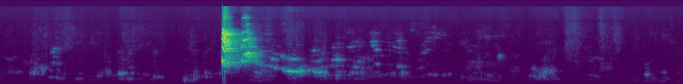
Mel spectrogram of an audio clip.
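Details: Blenheim Cavalier King Charles Spaniel puppies, a litter of five born at New Year, in an indoor puppy pen at Red Barn Cavaliers: one sharp, loud bark, then trailing whines and soft scattered whimpers against a quiet room.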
